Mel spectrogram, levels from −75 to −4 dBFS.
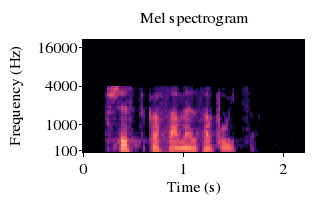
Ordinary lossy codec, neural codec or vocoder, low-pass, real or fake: AAC, 16 kbps; vocoder, 44.1 kHz, 128 mel bands every 512 samples, BigVGAN v2; 7.2 kHz; fake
